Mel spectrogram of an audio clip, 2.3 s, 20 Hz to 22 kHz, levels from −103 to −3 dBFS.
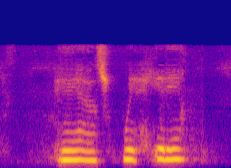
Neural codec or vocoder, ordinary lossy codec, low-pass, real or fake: codec, 16 kHz, 1.1 kbps, Voila-Tokenizer; MP3, 64 kbps; 7.2 kHz; fake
